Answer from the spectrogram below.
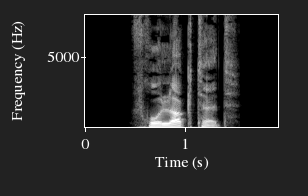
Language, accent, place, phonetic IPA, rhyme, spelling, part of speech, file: German, Germany, Berlin, [fʁoːˈlɔktət], -ɔktət, frohlocktet, verb, De-frohlocktet.ogg
- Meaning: inflection of frohlocken: 1. second-person plural preterite 2. second-person plural subjunctive II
